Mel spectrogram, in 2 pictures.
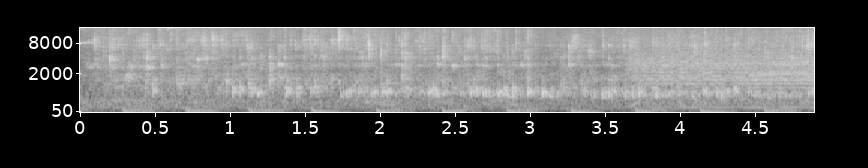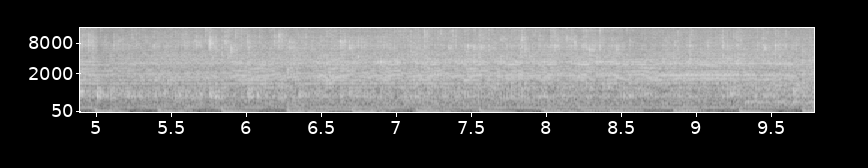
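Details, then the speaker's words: Keurig K-Compact coffee maker during initial setup, after the water has heated: flushing the lines with hot water on the small cup size with no K-cup inserted. Pulsing low pump throb with water hissing and trickling into a cup, steady and even; normal hot water flush. "And then when this 3 lights is blinking blue, you can choose the smaller cup just to flush the lines with hot water."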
